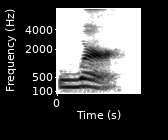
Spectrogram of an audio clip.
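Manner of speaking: "Were." said as wur, no diphthong; "Were." with an r-coloured vowel like fur; pronunciation of were. Shown as a demonstration. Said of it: "pronunciation of were".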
